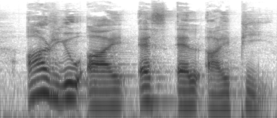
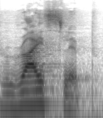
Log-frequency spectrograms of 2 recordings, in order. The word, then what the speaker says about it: Ruislip: not happensberg but haysborough five it's not ruislip but rye slip if you know of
